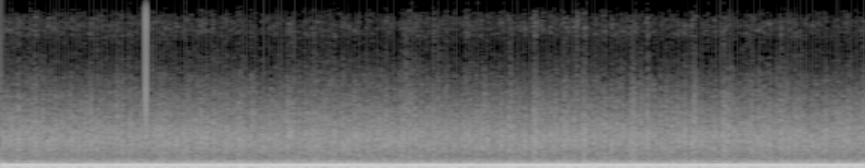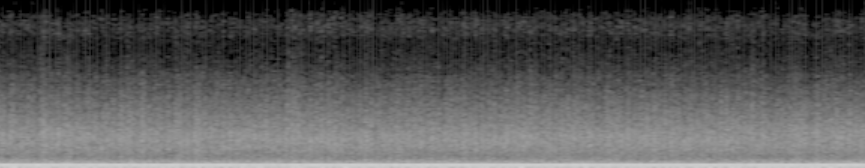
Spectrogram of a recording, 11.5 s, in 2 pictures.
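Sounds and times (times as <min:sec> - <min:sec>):
low hum: 0:00.0 - 0:11.5
white noise: 0:00.0 - 0:11.5.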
